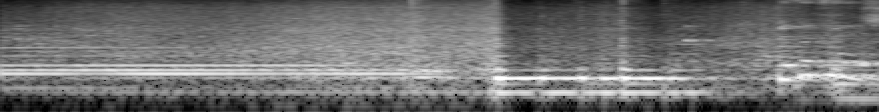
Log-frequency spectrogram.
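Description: Live acoustic song in a gap between sung lines: acoustic guitar chords ringing on, with a new chord struck about two and a half seconds in.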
